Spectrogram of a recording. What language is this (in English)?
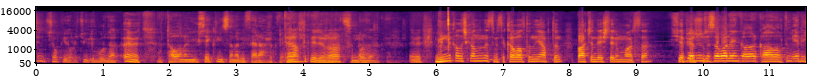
Turkish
